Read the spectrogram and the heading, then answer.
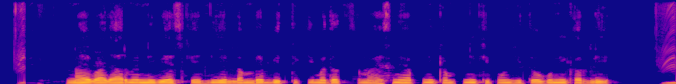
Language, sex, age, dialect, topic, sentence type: Hindi, male, 18-24, Kanauji Braj Bhasha, banking, statement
